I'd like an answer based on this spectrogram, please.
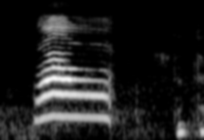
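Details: American Shorthair cat, affectionate and clingy, held in arms for a morning greeting indoors; one long, lively, bright meow lasting about a second with a steady pitch, followed by a woman speaking gently.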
